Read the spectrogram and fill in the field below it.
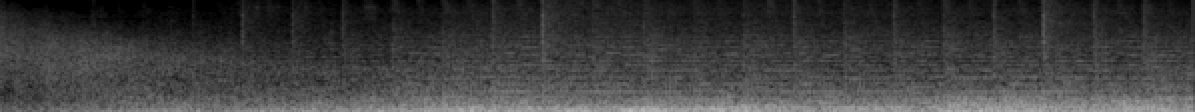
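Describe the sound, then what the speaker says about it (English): Weapons fire from a system craft in the space strategy game Stellaris, a loud, dense rumbling barrage of booming blasts that swells and sustains without pause. "Here comes the system craft! And its weapons fire!"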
